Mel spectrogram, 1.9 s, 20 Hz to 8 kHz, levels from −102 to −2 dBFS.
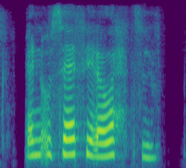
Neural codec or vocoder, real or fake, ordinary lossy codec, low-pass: codec, 24 kHz, 0.9 kbps, WavTokenizer, small release; fake; AAC, 48 kbps; 7.2 kHz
